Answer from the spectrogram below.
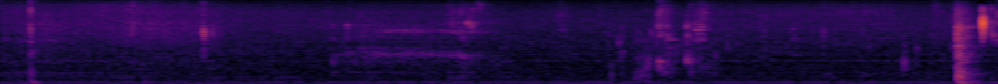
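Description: Quiet handling of a water bottle, with soft plastic clicks and faint wet sipping and swallowing sounds, then a sharper knock near the end. Nobody speaks.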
